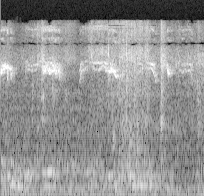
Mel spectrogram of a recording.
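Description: Pigeons coo close by in a few soft, repeated throaty phrases, with a low background hum and no voices over them.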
